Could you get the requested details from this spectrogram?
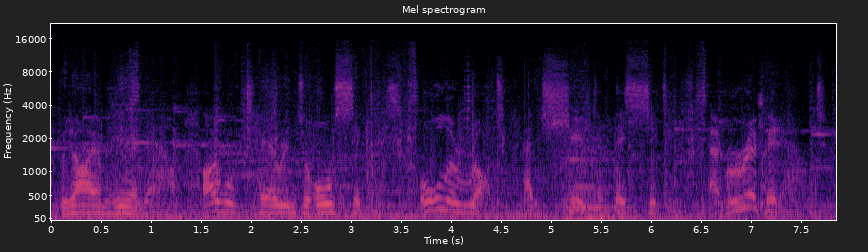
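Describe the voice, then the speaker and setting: An actor playing a deranged, vengeful serial killer and former asylum inmate in a video game, theatrical, taunting and menacing, with music behind him. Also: male voice, on the high side, sing-song, measured pace, gravelly, hardly any pauses, heavily acted. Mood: mocking rage. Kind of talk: dramatic video game villain acting. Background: loud music.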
